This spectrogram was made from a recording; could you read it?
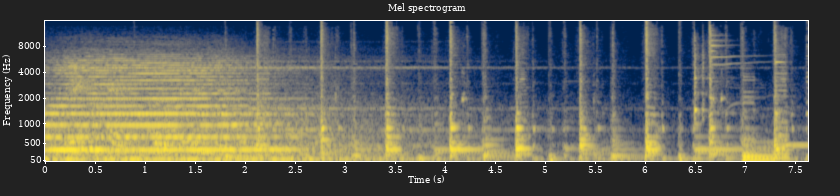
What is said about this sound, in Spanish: Estos son los sonidos del ferrocarril que nos invitan a viajar en el tiempo y en el espacio con el tren de la Fundación de los Ferrocarriles Españoles que acaba de entrar en nuestra estación.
